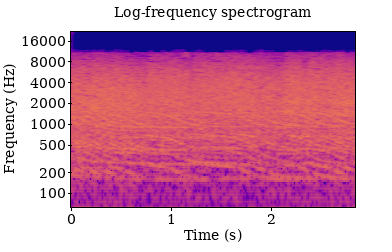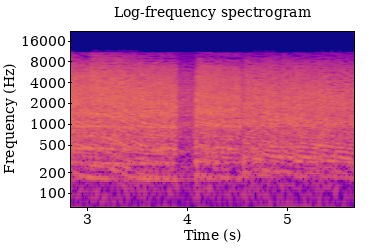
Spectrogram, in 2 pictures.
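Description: Several NASCAR stock car engines roar together in a tightly bunched pack at Las Vegas in the NASCAR Heat racing game, a dense steady drone of engine noise with a brief dip near the end and no talk.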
